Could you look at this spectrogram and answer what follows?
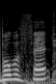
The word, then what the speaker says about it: Boba Fett: How do you say that, Boba Fett? – That's actually correct.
